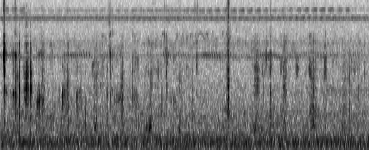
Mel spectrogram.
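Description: Close-up chewing and lip-smacking of a man eating spicy raw shrimp with fresh vegetables: a quick cluster of wet smacks about half a second in, then scattered softer clicks as he keeps chewing. Insects trill faintly behind.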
